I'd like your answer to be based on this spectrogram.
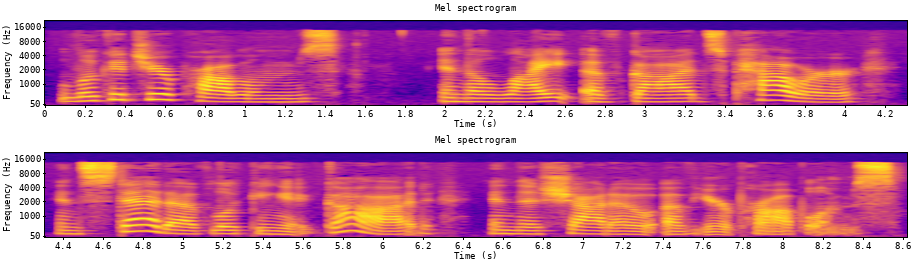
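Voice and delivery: ordinary talk, nothing marked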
